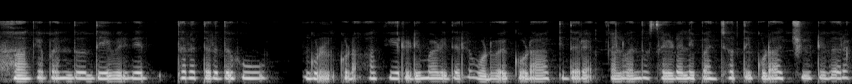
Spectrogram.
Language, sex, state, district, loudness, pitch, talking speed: Kannada, female, Karnataka, Chamarajanagar, -17 LUFS, 280 Hz, 140 wpm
